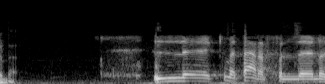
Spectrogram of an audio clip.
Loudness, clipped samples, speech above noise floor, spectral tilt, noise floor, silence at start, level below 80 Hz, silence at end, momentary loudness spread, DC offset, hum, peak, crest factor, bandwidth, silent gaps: -19 LUFS; under 0.1%; 31 dB; -7.5 dB/octave; -49 dBFS; 0 s; -38 dBFS; 0 s; 19 LU; under 0.1%; none; -4 dBFS; 16 dB; 7.4 kHz; none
